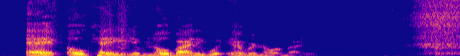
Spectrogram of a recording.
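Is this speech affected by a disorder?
No.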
